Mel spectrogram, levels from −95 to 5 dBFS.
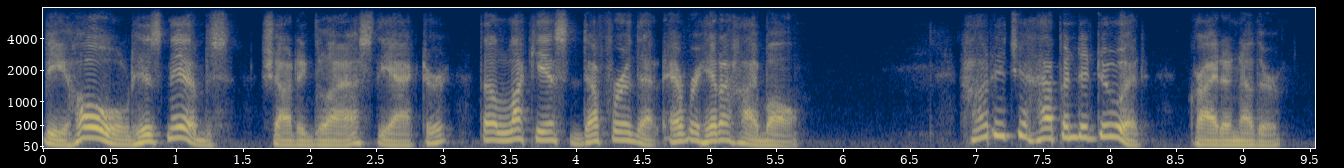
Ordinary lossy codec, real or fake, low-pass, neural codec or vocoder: Opus, 16 kbps; real; 7.2 kHz; none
